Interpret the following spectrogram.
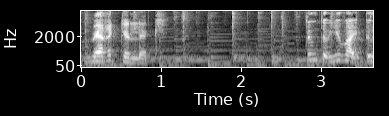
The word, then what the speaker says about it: werkelijk: Đây là một từ nhấn trọng âm ở âm tiết đầu tiên, cho nên chữ e đầu tiên màu đỏ, nó là chữ e ngắn. Chữ e thứ hai ở âm tiết thứ hai màu xanh, nó là stomme e, cho nên mình phát âm là k.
